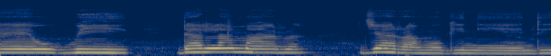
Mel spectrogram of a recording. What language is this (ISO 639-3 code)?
luo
